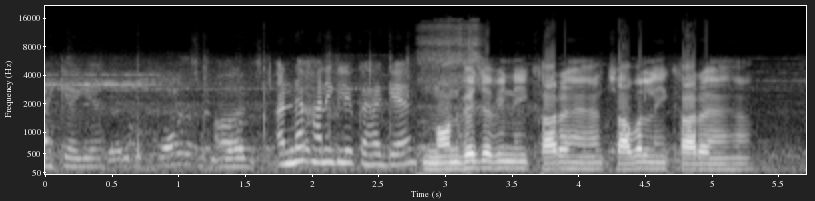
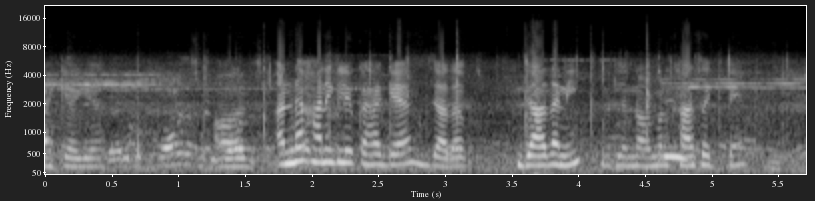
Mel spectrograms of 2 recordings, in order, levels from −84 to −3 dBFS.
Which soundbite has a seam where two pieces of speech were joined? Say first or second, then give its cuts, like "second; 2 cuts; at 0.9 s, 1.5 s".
first; 1 cut; at 2.8 s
